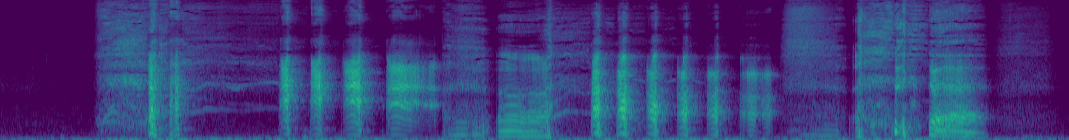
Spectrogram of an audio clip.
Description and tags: Recording of slightly raw laughter. Some wheezing ensues.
